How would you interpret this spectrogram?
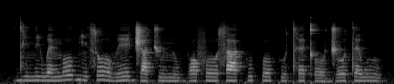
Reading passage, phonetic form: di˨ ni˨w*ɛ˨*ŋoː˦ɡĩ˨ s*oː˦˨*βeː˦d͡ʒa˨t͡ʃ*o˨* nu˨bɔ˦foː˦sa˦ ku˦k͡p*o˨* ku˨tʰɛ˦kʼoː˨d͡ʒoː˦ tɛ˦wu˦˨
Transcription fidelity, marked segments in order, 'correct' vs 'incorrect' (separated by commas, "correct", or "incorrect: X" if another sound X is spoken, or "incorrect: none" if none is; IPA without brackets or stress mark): correct, correct, incorrect: u˨, incorrect: o˦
